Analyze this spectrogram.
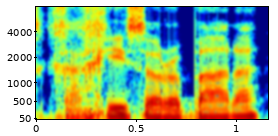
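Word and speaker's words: Kagiso Rabada: And their one really stream and express fast bowler is Khachiso Rabada. That's how you say it. Neil Manthorpe taught us that.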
